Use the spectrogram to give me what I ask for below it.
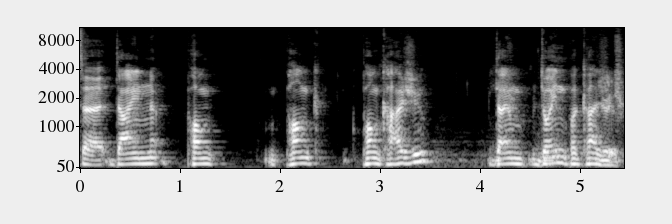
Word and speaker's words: Dai Nippon Kaju: company that I will not even try to pronounce correctly but it's a dine punk punk as you don't join pecans right I'm guessing you're trying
